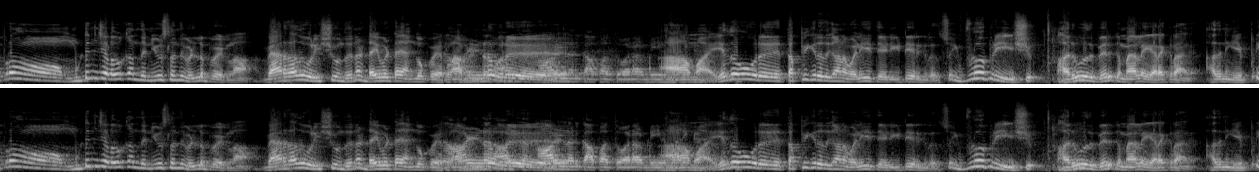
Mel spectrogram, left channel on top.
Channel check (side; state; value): both; normal; correlation 0.81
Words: முடிஞ்ச அளவுக்கு அந்த நியூஸ்ல இருந்து வெளில போயிடலாம், வேற ஏதாவது ஒரு இஷ்யூ இருந்ததுன்னா டைவர்ட் ஆகி அங்க போயிடலாம் அப்படின்ற ஒரு காப்பாத்துவாரா அப்படின்னு. ஆமா, ஏதோ ஒரு தப்பிக்கிறதுக்கான வழியை தேடிக்கிட்டே இருக்கிறது. ஸோ இவ்வளோ பெரிய இஷ்யூ, 60 பேருக்கு மேல இறக்குறாங்க, அதை நீங்க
